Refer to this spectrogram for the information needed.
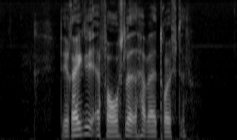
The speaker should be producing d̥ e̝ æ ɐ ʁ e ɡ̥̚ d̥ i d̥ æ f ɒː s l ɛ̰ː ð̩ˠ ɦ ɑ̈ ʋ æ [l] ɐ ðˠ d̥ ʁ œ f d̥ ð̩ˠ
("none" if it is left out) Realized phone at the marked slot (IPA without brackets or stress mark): none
